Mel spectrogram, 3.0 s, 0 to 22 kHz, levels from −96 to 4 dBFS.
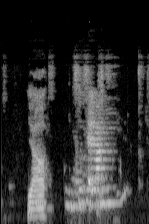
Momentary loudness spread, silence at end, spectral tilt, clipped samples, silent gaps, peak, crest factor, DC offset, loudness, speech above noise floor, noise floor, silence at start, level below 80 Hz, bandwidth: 20 LU; 0 s; -3 dB/octave; under 0.1%; none; -4 dBFS; 20 dB; under 0.1%; -20 LUFS; 33 dB; -53 dBFS; 0.55 s; -62 dBFS; 9.6 kHz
